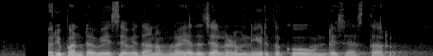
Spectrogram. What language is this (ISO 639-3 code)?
tel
